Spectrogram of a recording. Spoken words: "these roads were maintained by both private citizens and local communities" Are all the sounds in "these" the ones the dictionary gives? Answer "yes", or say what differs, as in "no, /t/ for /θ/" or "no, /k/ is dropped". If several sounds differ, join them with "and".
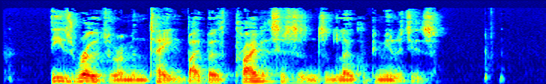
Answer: yes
